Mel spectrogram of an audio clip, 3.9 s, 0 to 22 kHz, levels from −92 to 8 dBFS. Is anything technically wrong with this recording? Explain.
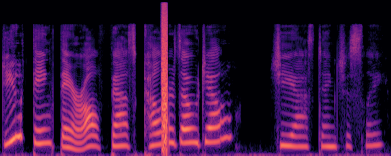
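Yes. At 1.61 to 1.69 s, a wireless microphone squelch dropout: the radio signal faded and the receiver muted, so the speech vanishes into near silence for about 18 ms.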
